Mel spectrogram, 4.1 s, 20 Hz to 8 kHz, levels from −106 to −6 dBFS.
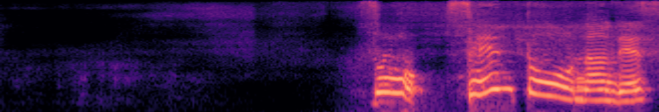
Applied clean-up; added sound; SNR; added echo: neural mask model Resemble Enhance denoiser.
